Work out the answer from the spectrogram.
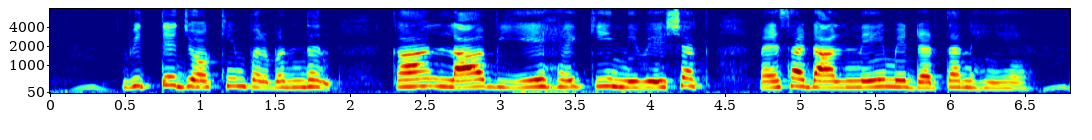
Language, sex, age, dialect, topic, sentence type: Hindi, female, 18-24, Garhwali, banking, statement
